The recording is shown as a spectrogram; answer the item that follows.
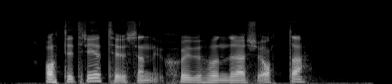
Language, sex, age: Swedish, male, 27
